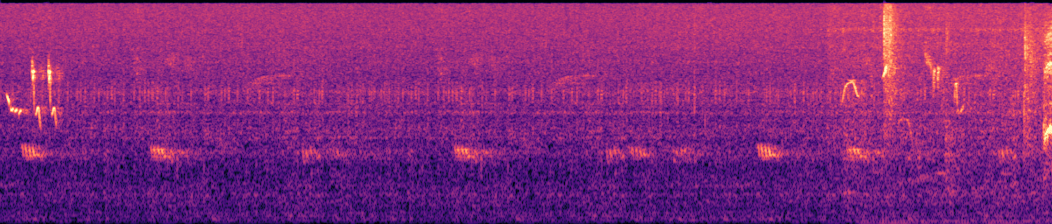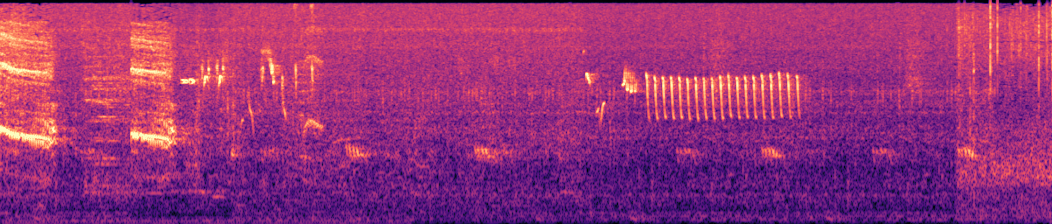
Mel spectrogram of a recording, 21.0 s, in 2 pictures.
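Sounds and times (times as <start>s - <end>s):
bird chirps: 0.0s - 0.7s, 7.6s - 20.3s
harsh falling bird calls: 0.0s - 3.6s, 4.3s - 20.9s
faint repeated bird notes: 0.0s - 20.5s.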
